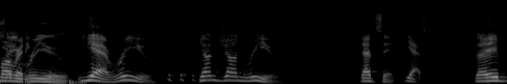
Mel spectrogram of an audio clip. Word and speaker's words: Ryu Hyun-jin: with huh youngji oh god I messed his butchered his name already you yeah Ryu hyun-jin Ryu that's it yes they he max time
